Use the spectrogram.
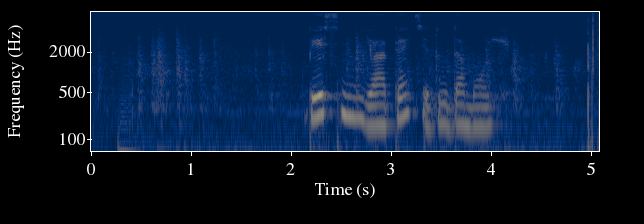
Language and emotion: Russian, neutral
